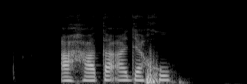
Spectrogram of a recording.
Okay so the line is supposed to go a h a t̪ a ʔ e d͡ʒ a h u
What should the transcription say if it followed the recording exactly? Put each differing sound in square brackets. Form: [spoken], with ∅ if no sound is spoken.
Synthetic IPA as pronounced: a h a t̪ a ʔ [a] d͡ʒ a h u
